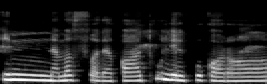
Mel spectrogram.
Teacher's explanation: یہ مد متصل ہے نا، یہاں پہ 4 کاؤنٹ اسٹریچ کریں گے، 4 حرکات اسٹریچ ہوگا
